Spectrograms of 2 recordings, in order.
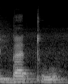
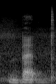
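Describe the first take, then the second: First: A vowel 'o' is sounded after the t. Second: No vowel is sounded after the t. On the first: The speaker calls it wrong. "j'ai pas dit bateau" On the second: The speaker calls it right. "j'ai dit bat"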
